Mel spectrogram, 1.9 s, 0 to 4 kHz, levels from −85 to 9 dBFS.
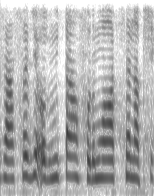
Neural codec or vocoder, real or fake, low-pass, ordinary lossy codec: codec, 24 kHz, 1 kbps, SNAC; fake; 3.6 kHz; Opus, 24 kbps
